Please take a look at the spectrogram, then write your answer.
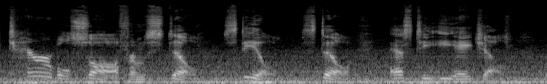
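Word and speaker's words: Stihl: saw from still steel still s TL we call them stills some people call them steals I don't know the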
